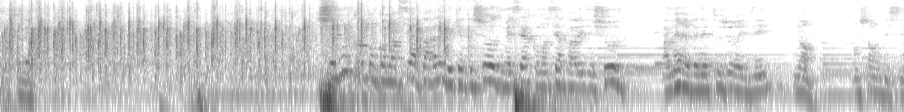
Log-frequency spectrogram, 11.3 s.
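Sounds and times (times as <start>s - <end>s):
audience applauding the mothers: 0.0s - 6.4s
speech: 0.2s - 0.6s, 4.1s - 11.2s.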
